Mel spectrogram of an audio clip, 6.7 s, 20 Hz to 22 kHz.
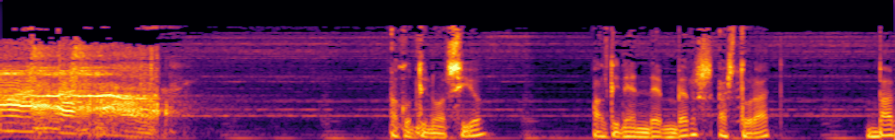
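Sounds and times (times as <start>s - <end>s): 
harsh strained scream of rage and terror in a gaming room: 0.0s - 1.5s
speech: 3.0s - 3.8s, 4.4s - 6.6s.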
